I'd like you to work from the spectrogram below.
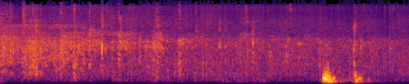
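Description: Audience applause welcoming a guest onto a stage: a steady, moderate patter of clapping throughout, with two low thumps standing out near the end.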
